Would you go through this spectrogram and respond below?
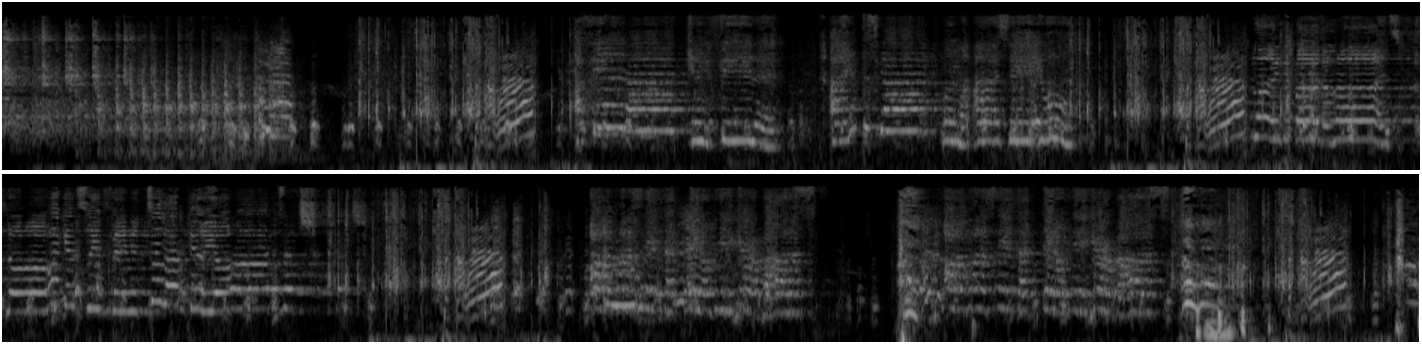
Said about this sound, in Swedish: Många låtar som blir bättre i en kycklingsversion. Vad sjukt det där var då.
